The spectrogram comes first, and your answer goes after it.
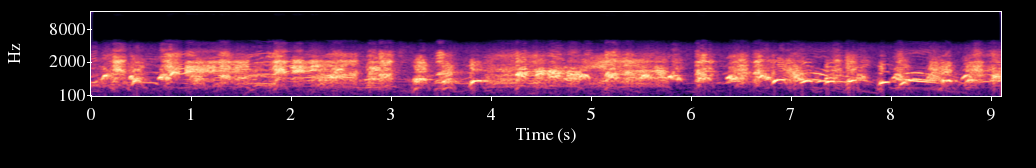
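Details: Siberian Husky sled dogs at the 4 dog class start, 2008 NSW Siberian Husky Club Sled Dog Shield, Grabine Lakeside Park; steady clamour of overlapping yips, short rising whines and barks from multiple dogs, briefly easing a few times.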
